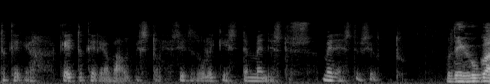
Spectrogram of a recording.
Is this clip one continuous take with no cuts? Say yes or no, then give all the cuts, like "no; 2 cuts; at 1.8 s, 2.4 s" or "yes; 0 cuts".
no; 1 cut; at 1.6 s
